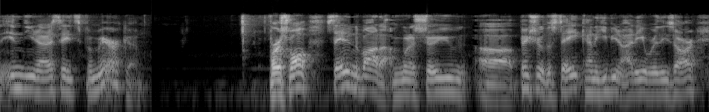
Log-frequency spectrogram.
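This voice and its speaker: A man talks at a very fast pace in an enthusiastic tone. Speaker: teacher. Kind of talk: lecture. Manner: casual, enthusiastic.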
